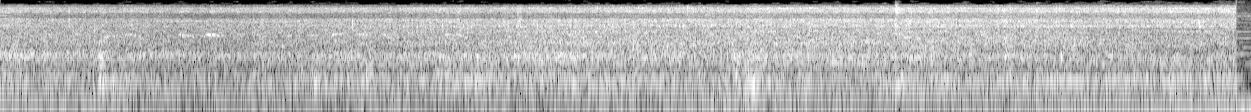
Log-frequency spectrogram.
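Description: Diesel engine of a concrete mixer truck running steadily at low revs with a continuous low hum.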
